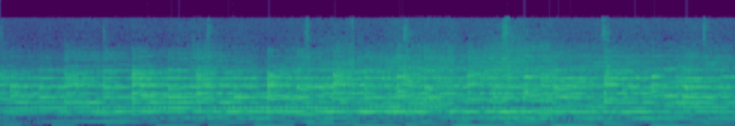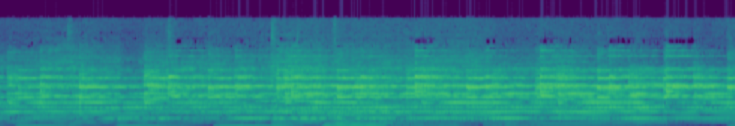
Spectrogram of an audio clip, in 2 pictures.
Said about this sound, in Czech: Zvuk prvi zvona sa Saborne crkve kao da je probudio srpsko stanovništvo naše prestonice iz dubokog sna i kao da je oživeo sve slojeve naroda i u njemu izazvao i utvrdio verovanje u bolju budućnost Srbije i njezine prestonice.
